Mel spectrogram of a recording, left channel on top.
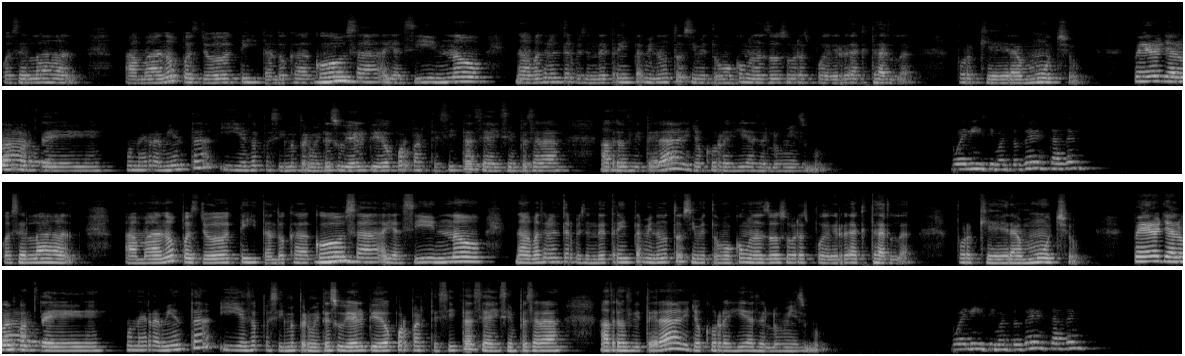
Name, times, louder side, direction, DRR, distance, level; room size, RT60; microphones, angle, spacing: voice 1, 0.0-10.8 11.3-20.0, right 5 dB, 55° right, 0.3 m, -28 dB
voice 2, 3.1-3.6 11.7-12.3 21.3-22.6, right 1 dB, 10° left, 0.5 m, -29 dB
2.9 x 2.5 x 2.7 m
head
